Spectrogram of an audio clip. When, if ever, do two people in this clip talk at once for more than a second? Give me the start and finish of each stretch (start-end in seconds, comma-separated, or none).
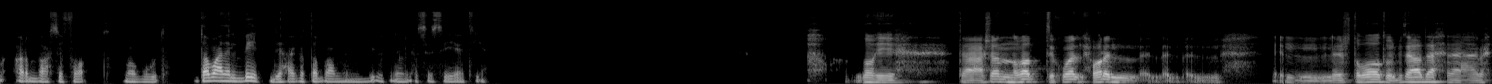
none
